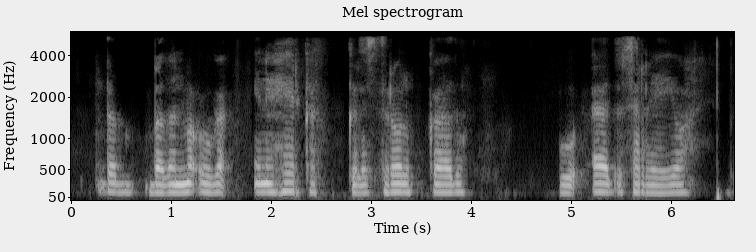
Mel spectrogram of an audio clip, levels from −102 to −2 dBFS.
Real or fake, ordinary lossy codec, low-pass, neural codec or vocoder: fake; AAC, 24 kbps; 5.4 kHz; codec, 16 kHz, 2 kbps, X-Codec, WavLM features, trained on Multilingual LibriSpeech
